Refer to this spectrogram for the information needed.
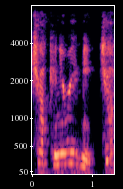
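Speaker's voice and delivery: high, panicked, frantic calling out. Voicing a man calling out on the radio: frantic. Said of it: "he's, like, frantic".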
